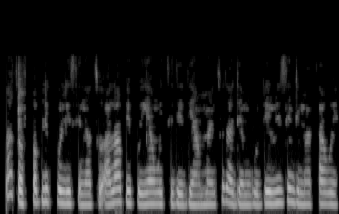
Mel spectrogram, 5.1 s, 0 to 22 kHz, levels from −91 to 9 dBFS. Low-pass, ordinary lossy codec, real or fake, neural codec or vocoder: none; none; real; none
